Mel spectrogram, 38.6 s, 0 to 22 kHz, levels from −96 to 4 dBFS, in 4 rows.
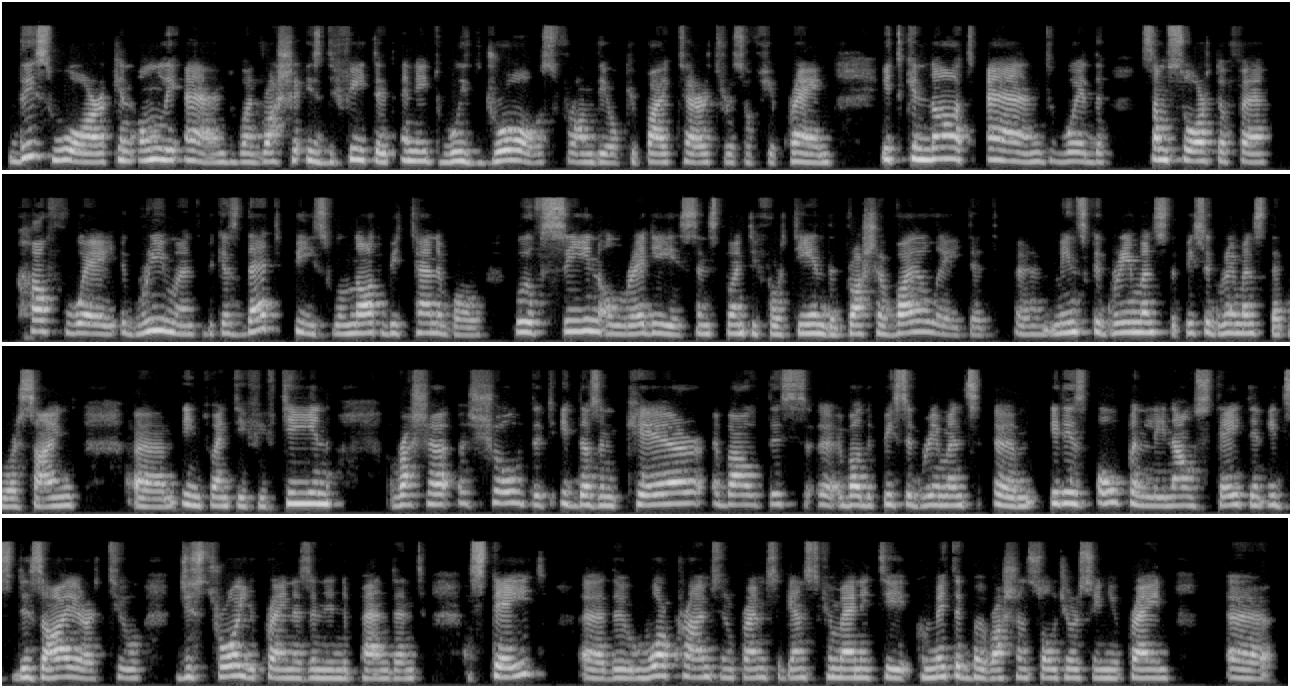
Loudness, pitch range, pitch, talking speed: -24 LUFS, 200-240 Hz, 220 Hz, 150 wpm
